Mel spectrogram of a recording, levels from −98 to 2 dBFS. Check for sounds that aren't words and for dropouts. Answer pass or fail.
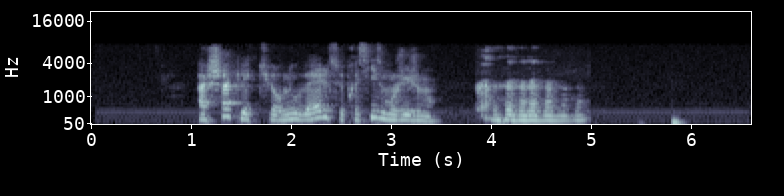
fail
